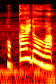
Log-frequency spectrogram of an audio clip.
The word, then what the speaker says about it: Hokkaido: is that one oh it's a long o and said hokkaido yay we are done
